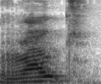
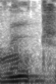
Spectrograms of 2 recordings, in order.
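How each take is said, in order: First: The word is said the American way. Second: The word is said the British way.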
